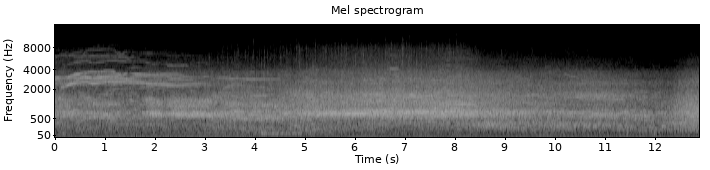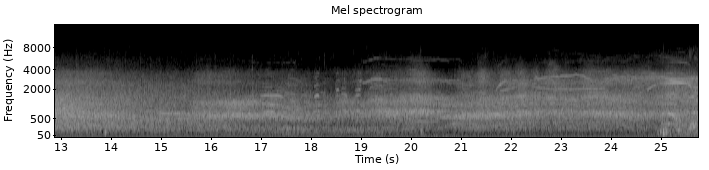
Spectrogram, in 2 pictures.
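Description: Shrill whistles sound from a stadium crowd.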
